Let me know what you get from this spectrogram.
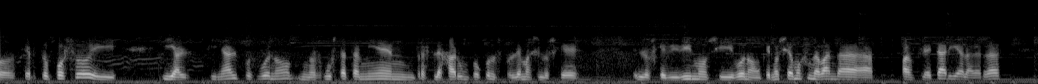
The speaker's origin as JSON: {"language": "Spanish", "region": "Navarre", "country": "Spain", "said": "Somos de aquí, de Navarra"}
